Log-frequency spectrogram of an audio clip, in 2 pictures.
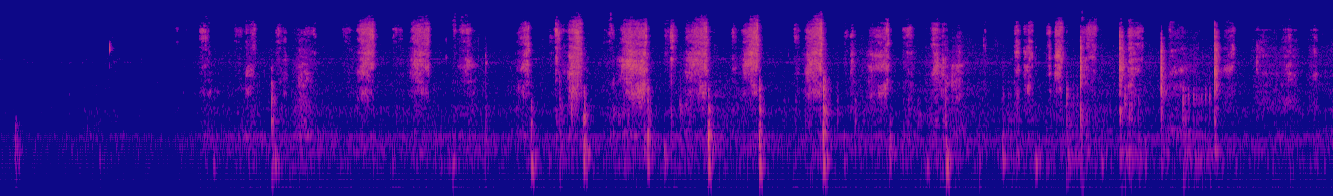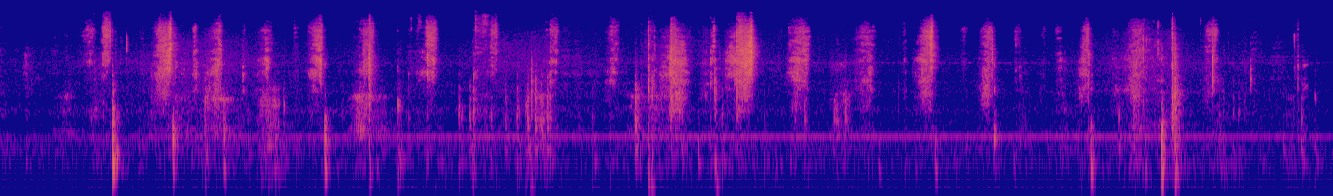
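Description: Cat claws scratching and rustling against a plastic laundry basket and the clothes in it, in many short strokes about one or two a second, over a faint steady hum.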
